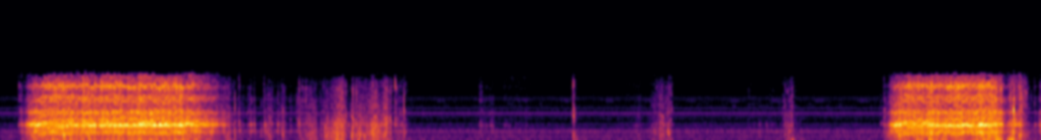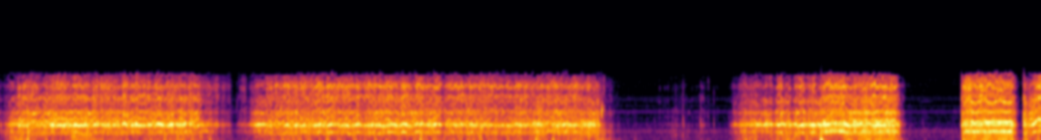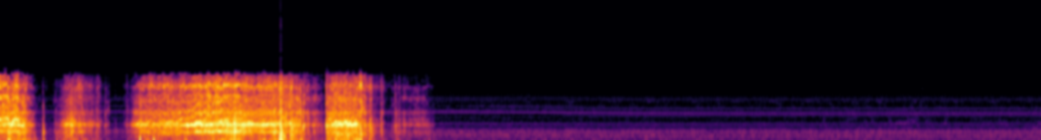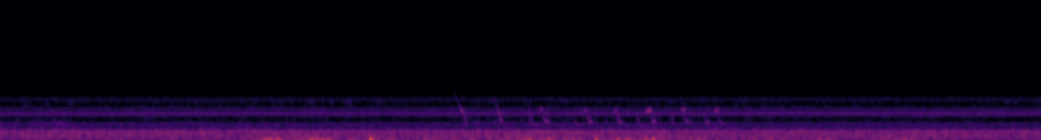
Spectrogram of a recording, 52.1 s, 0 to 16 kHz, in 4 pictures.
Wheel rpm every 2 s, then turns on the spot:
130, 60, 10, 0, 10, 50, 140, 180, 160, 230, 80, 120, 160, 110, 210, 90, 0, 0, 0, 0, 0, 0, 0, 0, 0, 0.
4-6 20-22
